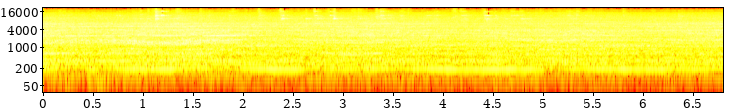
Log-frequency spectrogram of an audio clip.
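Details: Aeros upright vacuum cleaner model U162C, first test after unboxing: even, steady motor hum with constant low tone and airy rush, no rattles or surging; running normally.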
